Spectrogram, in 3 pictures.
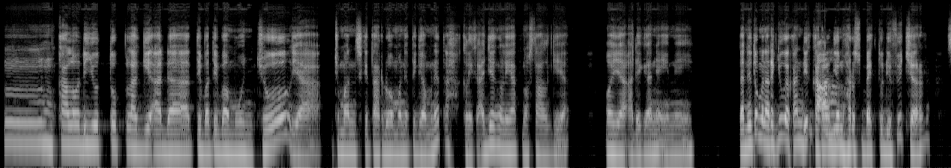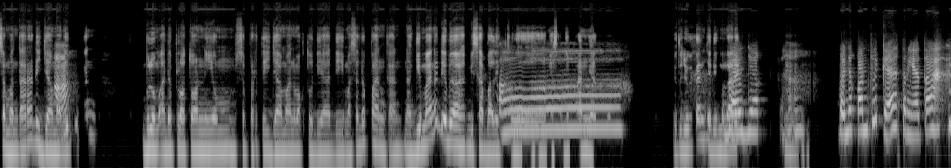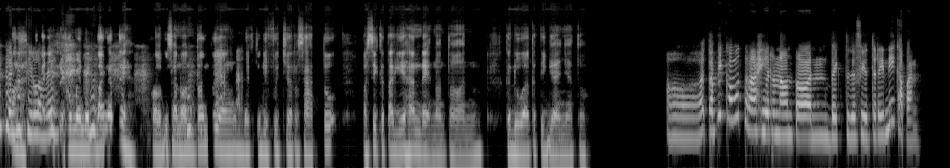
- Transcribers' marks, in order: tapping; in English: "back to the future"; drawn out: "Oh"; in English: "recommended"; chuckle; laughing while speaking: "di filmnya"; chuckle
- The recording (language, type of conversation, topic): Indonesian, podcast, Film apa yang paling berkesan buat kamu, dan kenapa begitu?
